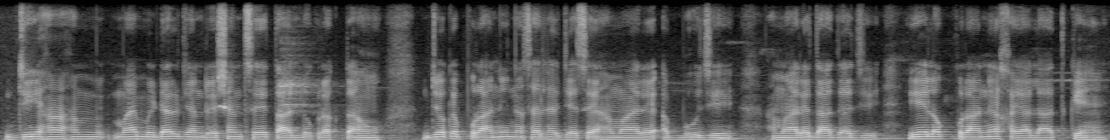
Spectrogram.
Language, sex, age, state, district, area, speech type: Urdu, male, 30-45, Maharashtra, Nashik, urban, spontaneous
